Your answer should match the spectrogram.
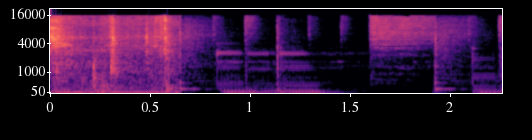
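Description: Squash cubes shuffling and scraping in a metal baking pan. About two-thirds of a second in, an upbeat background music track with a drum beat starts.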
